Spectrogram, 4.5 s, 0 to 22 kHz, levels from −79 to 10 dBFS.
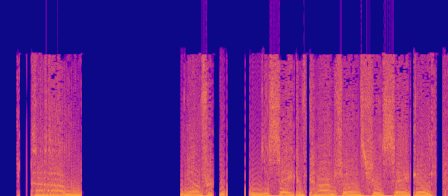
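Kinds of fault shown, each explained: Integer read as float: the speech was stored as 32-bit integers but decoded as 32-bit floats, so each sample's bit pattern becomes a meaningless number, tiny or enormous. Throughout the clip the output slams between silence and the clipping limit, an extremely loud square-wave buzz that collapses to silence in the quietest moments. On a waveform it looks like a solid block pinned at a flat peak level with flat gaps; a spectrogram shows broadband energy smeared to the top.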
